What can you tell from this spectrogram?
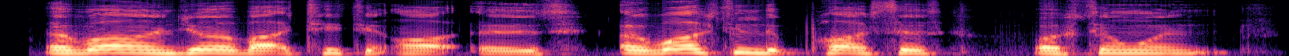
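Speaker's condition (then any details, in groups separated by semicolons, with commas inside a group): Cerebral palsy; congenital, tight muscles, affects walking and hands, takes medication, physical therapy for hands; medication taken this morning; affects speaking, would be very hard to understand without medication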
